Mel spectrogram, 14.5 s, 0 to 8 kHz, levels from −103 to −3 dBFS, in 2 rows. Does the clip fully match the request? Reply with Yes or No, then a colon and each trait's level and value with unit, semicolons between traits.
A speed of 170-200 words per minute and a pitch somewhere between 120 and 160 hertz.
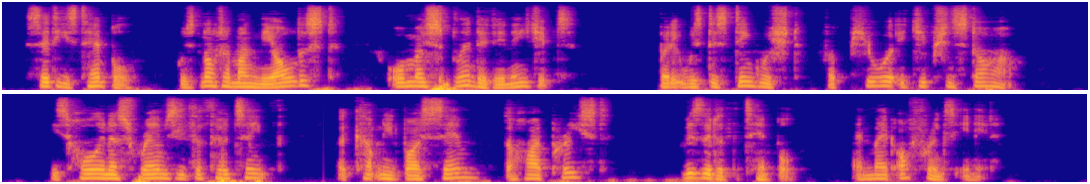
No: average, 160 wpm; low, 135 Hz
